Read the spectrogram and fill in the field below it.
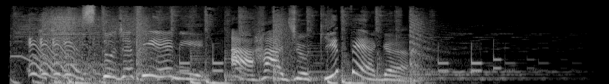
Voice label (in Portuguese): locutora estúdio fm; radio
